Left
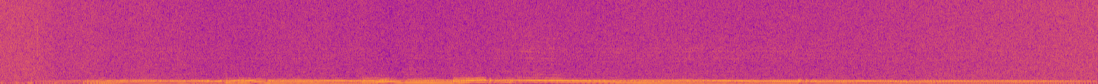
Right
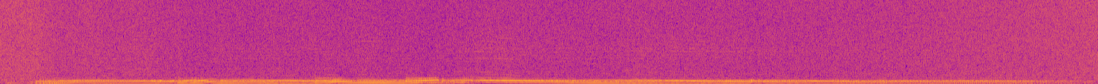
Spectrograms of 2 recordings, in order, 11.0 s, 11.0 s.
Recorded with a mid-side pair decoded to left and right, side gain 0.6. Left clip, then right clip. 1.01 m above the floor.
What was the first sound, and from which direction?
Only background noise.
